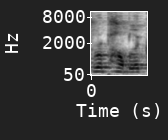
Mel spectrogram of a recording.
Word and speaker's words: republic: For instance, the People's Republic of India. So pales, it's republic. A republic. The word republic is a two-syllable abstract noun with a stress on the second syllable.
